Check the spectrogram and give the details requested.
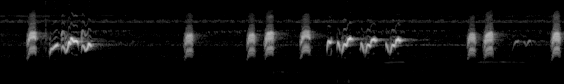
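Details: Sooty-headed bulbul lure call meant to get other bulbuls singing back: a quick warbled run, then scattered sharp single and paired chirps, another rippling phrase, a soft short whistle.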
